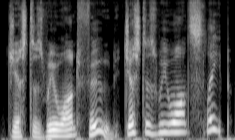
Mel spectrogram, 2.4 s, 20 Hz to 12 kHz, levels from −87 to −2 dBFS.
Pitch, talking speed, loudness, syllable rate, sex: 175 Hz, 255 wpm, -16 LUFS, 4.6 syllables/s, male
